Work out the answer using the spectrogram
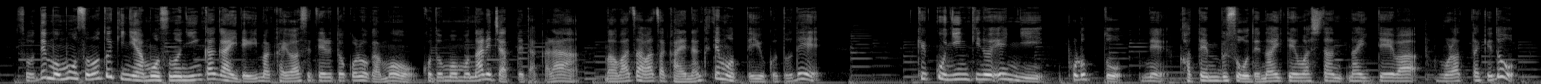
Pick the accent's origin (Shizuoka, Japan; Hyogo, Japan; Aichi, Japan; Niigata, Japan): Niigata, Japan; now in Saitama, Japan; 私の地元、はい、新潟県の結構片田舎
